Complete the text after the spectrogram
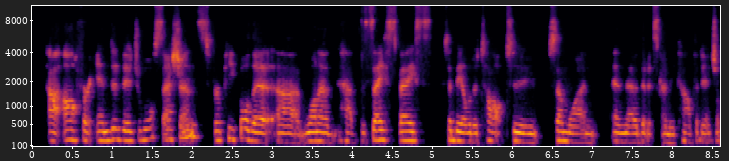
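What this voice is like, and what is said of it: North Carolina accent. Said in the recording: “I'm from Charlotte, North Carolina, if you can't tell from my accent.”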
